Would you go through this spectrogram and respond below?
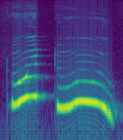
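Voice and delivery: loud high owl hoot; owl call. Shown as a demonstration. Leader doing one last loud, high owl hoot. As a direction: call out twit-twoo up high. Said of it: "a full twit to a twit".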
